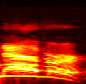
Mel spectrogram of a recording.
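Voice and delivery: "never" high and long drawn out; over-the-top emphasis. Acted. Preacher imitating Peter doubling down, exaggerated cry of "never". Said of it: "saying things in an over-the-top".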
